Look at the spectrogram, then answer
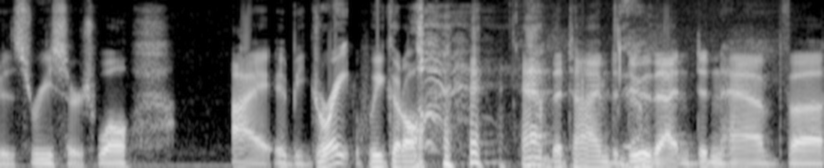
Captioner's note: laugh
